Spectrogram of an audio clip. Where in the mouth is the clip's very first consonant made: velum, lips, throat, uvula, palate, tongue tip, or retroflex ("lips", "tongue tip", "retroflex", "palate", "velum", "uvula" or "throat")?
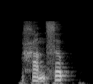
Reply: velum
